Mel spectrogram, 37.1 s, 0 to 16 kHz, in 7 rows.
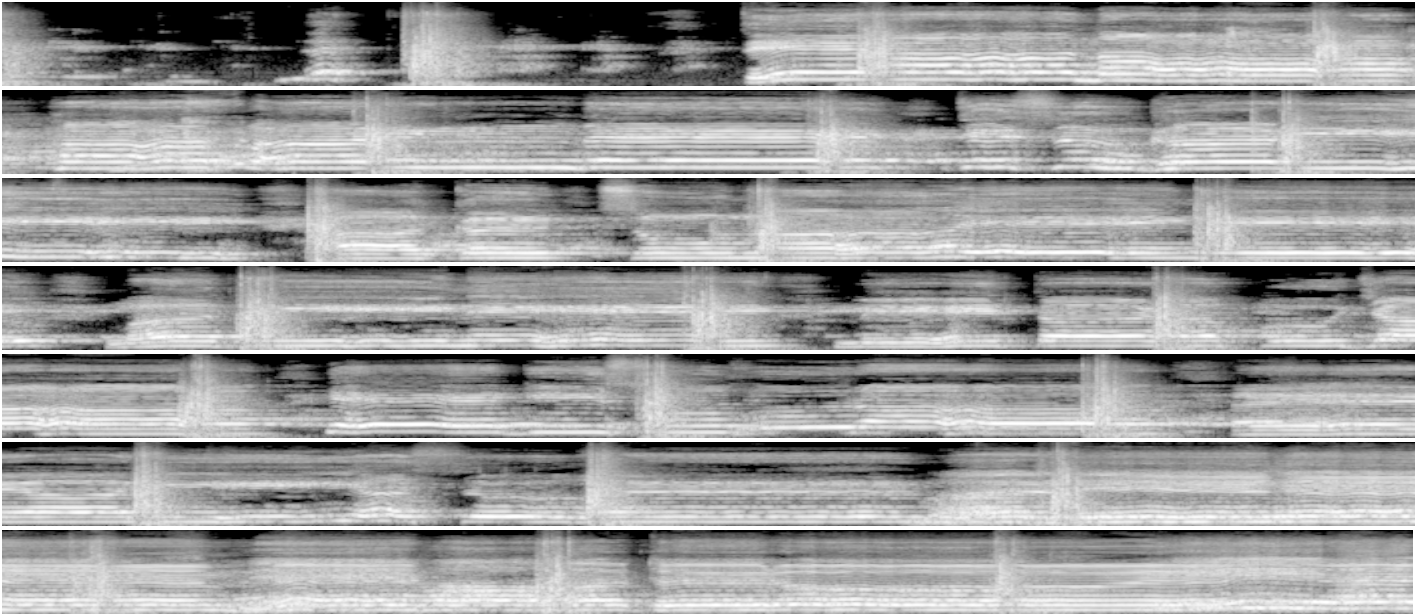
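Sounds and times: hands slapping on chests: 0.0 - 0.4, 1.5 - 2.4, 3.2 - 3.5, 4.8 - 6.0, 6.6 - 7.1, 8.3 - 8.7, 10.0 - 10.4, 11.7 - 12.1, 13.4 - 13.8, 15.0 - 15.5, 16.8 - 17.2, 18.5 - 18.8, 20.2 - 20.5, 21.8 - 22.2, 23.6 - 23.9, 25.2 - 25.6, 26.9 - 27.4, 28.7 - 29.0, 30.3 - 30.9, 32.0 - 34.4, 35.4 - 35.9
men chanting: 1.7 - 37.0.

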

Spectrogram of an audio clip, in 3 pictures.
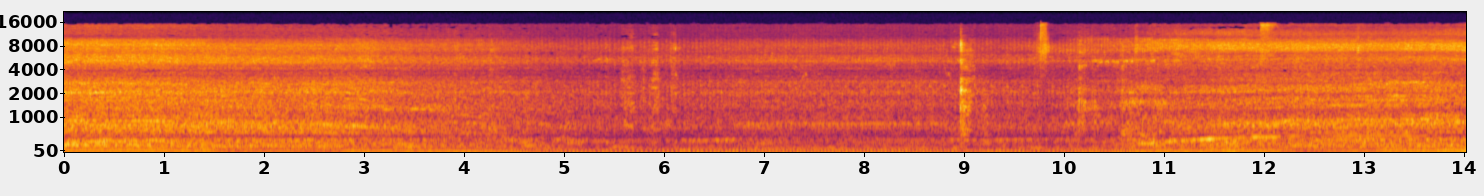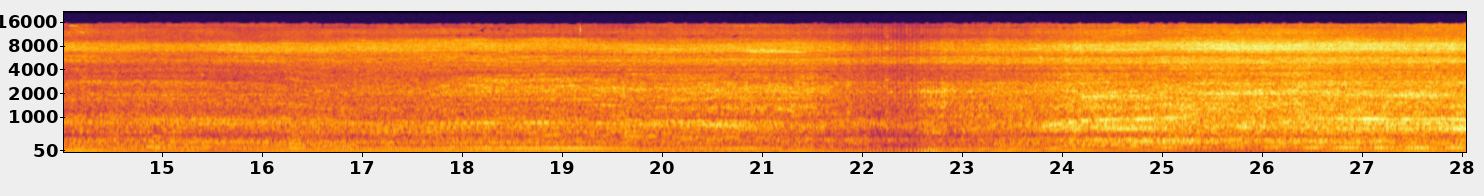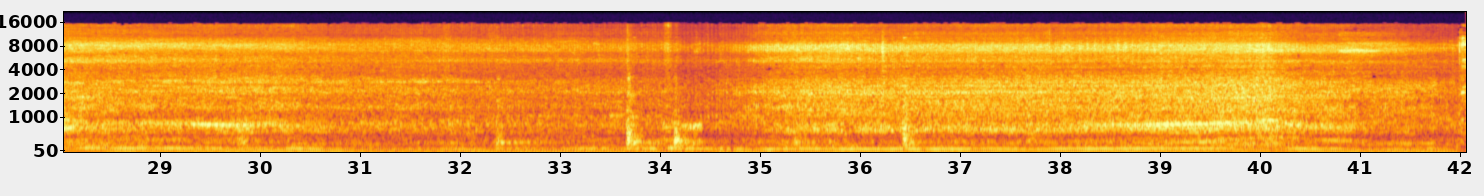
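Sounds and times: diesel engine under load: 0.0 - 42.0
engine whine: 8.7 - 42.0.

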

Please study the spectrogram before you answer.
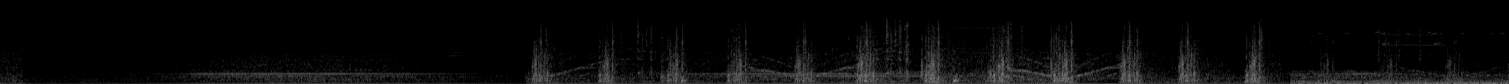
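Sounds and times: steady humming tone: 0.9 - 15.0
footsteps on cobblestones: 5.3 - 15.0.

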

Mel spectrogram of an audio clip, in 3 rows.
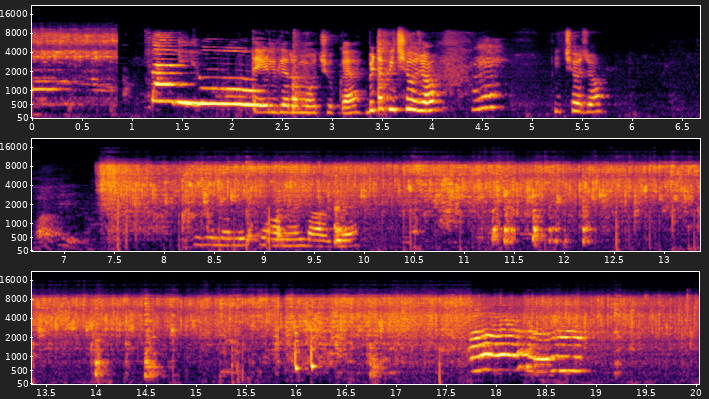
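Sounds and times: onions sizzling in hot oil: 7.3 - 20.0
spoon knocking against pan: 8.8 - 17.6
high-pitched voice-like sound: 17.7 - 19.0.

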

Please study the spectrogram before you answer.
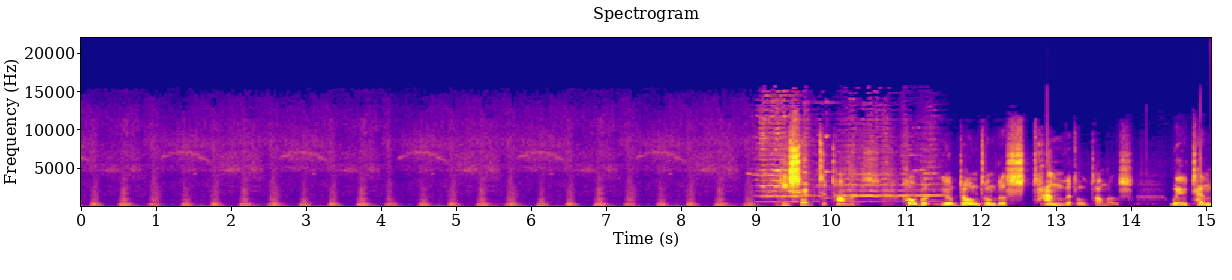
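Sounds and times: steam locomotive chuffing: 0.0 - 11.8.

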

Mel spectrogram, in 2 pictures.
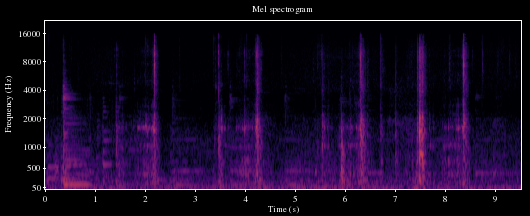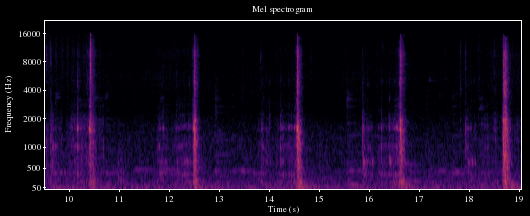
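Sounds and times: clock ticking wooden clicks: 1.4 - 2.4, 3.4 - 4.4, 5.4 - 10.7, 11.7 - 12.8, 15.8 - 16.9, 17.8 - 19.0.

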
